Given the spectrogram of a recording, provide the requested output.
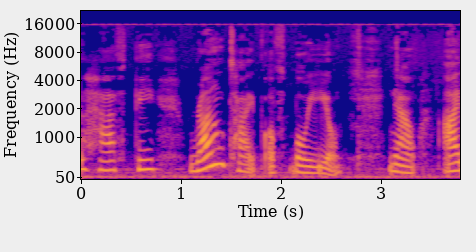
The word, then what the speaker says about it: bohío: And these huts, we call them bohío. Bohío Taíno. See the word bohío? You also find it bohío, bohío Taíno. Without the silent H is silent. The H is silent.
